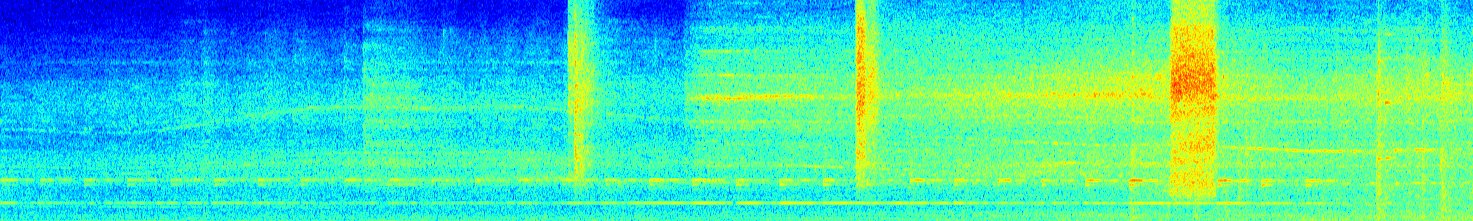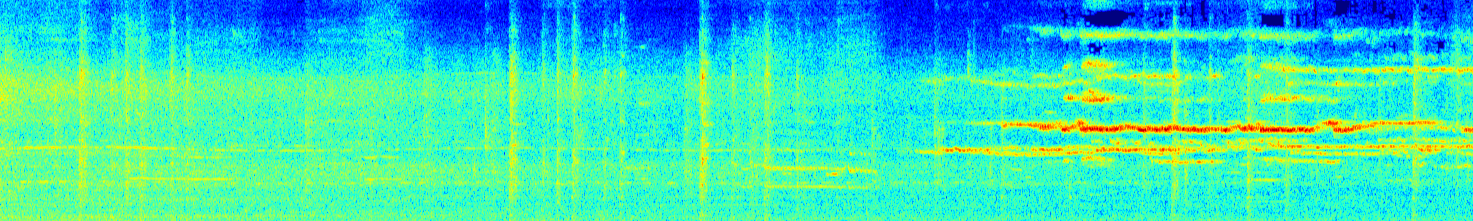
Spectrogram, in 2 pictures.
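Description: exo commuter train of bilevel coaches rolling close past, with a steady low rumble of wheels and locomotive. A steady high tone sounds through the first half, and a few sharp knocks come along the way. Wavering high-pitched wheel squeal sets in near the end.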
